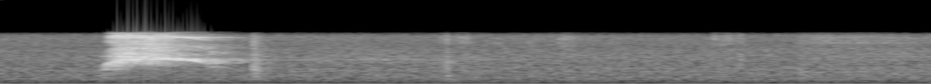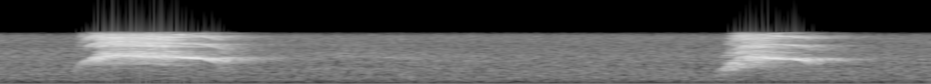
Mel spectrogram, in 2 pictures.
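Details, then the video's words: Screaming fox, three harsh, hoarse shrieks spaced about three to four seconds apart, each short and rasping with a sharp onset, over faint background hiss. "fox scream"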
